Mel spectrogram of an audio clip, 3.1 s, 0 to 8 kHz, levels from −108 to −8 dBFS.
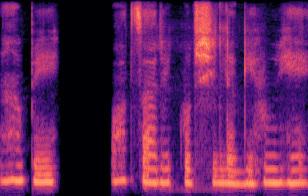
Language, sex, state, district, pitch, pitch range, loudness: Hindi, female, Uttar Pradesh, Etah, 210 Hz, 205-235 Hz, -28 LUFS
